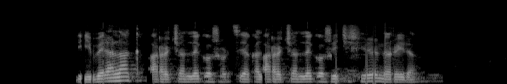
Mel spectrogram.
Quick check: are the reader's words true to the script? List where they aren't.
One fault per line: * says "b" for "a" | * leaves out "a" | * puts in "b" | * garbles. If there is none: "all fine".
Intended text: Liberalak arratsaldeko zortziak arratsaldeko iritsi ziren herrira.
all fine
